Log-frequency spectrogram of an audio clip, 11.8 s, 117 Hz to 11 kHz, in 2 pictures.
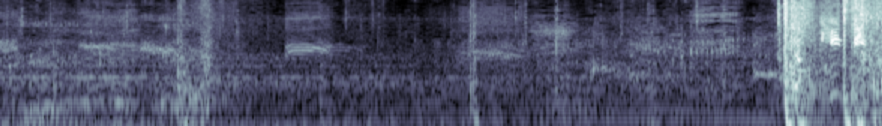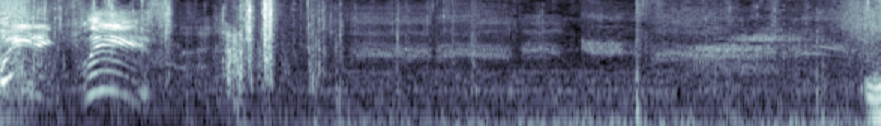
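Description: Crows caw in the video game Back 4 Blood amid game ambience, with a burst of loud thuds and clattering action in the middle; a player talks at times.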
